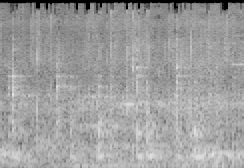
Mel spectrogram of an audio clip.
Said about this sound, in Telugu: ఇవి చక్కగా వేగిపోయినాయండి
